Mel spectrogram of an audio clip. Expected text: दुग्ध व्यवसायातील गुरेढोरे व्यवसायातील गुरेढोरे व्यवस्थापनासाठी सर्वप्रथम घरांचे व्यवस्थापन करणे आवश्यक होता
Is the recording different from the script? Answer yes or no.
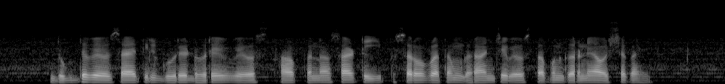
yes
